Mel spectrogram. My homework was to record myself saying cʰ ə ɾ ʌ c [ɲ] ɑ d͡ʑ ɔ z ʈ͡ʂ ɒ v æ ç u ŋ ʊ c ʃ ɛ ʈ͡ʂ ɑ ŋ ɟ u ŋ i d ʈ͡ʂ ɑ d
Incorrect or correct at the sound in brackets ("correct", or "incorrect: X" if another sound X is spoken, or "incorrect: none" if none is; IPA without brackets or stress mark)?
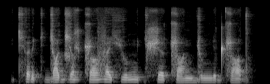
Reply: incorrect: ɟ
